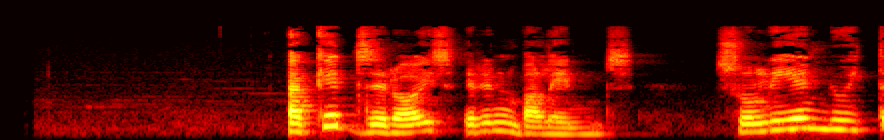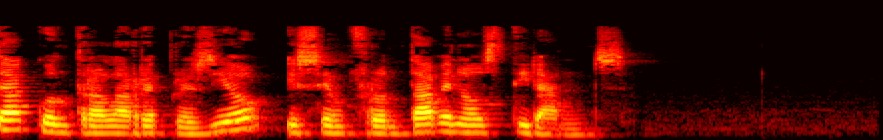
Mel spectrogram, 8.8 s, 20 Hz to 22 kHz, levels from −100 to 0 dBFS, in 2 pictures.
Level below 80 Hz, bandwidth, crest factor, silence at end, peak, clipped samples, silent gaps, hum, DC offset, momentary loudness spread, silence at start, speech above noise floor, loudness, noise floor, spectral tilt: -82 dBFS; 11.5 kHz; 24 dB; 1.3 s; -2 dBFS; under 0.1%; none; none; under 0.1%; 17 LU; 1.45 s; 53 dB; -26 LUFS; -79 dBFS; -4.5 dB/octave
